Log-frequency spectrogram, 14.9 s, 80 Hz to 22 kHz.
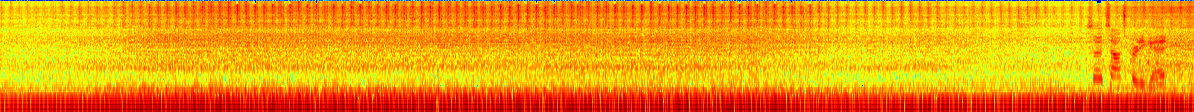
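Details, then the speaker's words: Rebuilt air-cooled VW Vanagon Type 4 engine, rebuilt about a year ago, solid thicker cam and Porsche swivel-foot valve adjusters, cool start: deep, steady, even idle with light lifter tick on top, no misses or knocks; normal idle. "it's got a solid thicker cam you can kind of hear the lifters this has the Porsche this has the uh the Porsche swivel foot Adjusters"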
